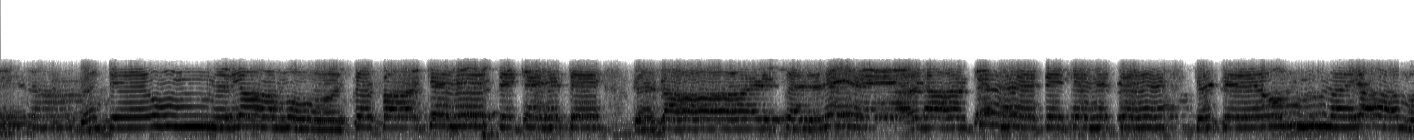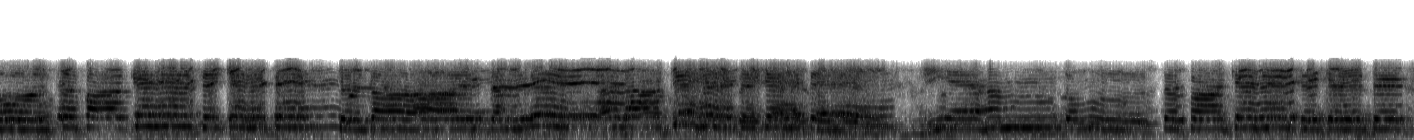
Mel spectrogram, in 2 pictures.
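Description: Voices singing a devotional song in praise of the Prophet, a steady melodic chant with long held notes.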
